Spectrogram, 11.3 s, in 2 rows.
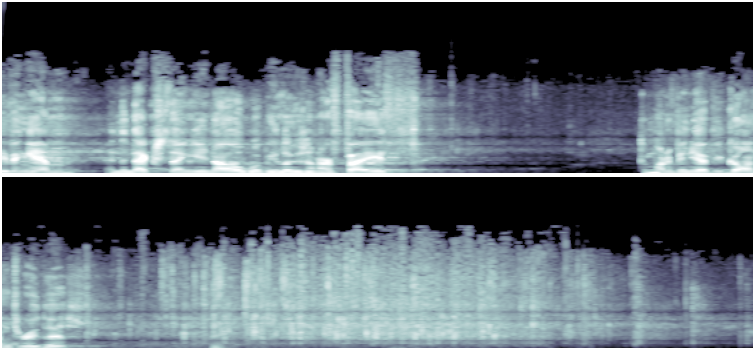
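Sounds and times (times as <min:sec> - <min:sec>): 
speech: 0:00.0 - 0:03.2, 0:04.8 - 0:06.4
quiet crowd clapping: 0:06.2 - 0:11.2.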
